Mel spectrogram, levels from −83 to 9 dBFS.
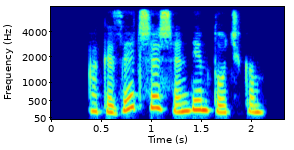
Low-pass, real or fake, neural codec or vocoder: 7.2 kHz; real; none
